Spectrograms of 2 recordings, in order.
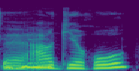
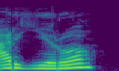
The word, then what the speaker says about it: Argyro: Und mein Vorname kommt aus dem Griechischen, der ist Argyro, wie man ihn auf Deutsch ausspricht, aber Argyro eigentlich auf Griechisch.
